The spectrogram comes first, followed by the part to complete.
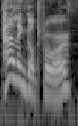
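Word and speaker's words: Palingoproer: It's pronounced Palingopur, and it's ridiculous.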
